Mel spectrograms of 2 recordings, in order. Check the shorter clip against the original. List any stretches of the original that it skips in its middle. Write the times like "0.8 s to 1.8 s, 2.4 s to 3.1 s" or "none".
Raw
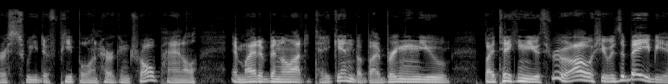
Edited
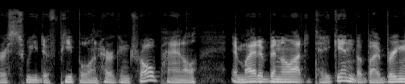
none

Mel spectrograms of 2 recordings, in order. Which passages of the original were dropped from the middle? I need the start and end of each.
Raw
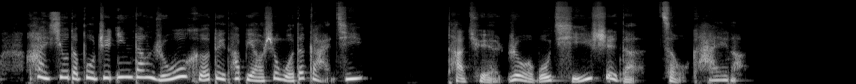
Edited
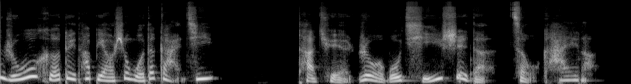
none

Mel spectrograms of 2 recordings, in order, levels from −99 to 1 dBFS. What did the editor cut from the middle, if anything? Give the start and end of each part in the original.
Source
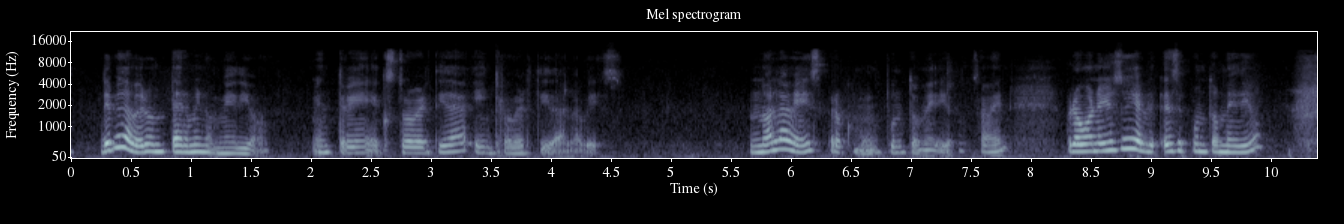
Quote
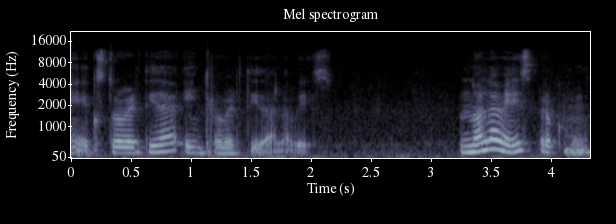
none

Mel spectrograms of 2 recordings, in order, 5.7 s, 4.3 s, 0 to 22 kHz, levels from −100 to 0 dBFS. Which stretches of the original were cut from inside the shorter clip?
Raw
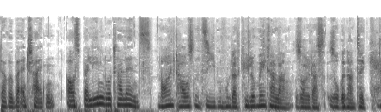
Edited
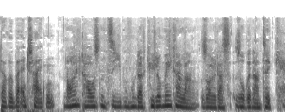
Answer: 0.9 s to 2.3 s

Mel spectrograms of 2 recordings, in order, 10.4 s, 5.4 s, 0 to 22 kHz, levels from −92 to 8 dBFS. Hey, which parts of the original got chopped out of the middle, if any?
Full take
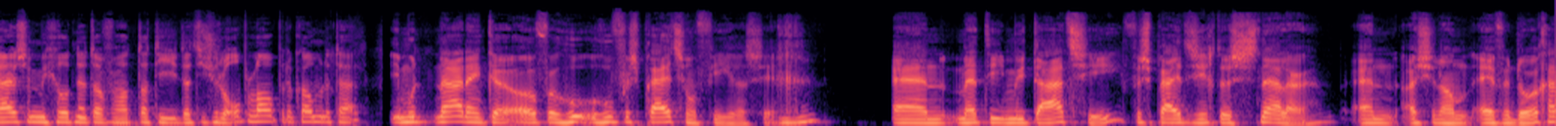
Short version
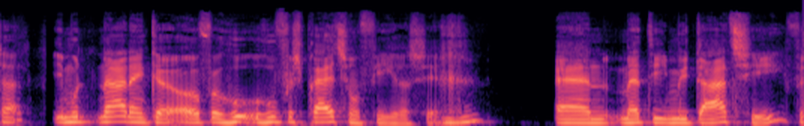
none

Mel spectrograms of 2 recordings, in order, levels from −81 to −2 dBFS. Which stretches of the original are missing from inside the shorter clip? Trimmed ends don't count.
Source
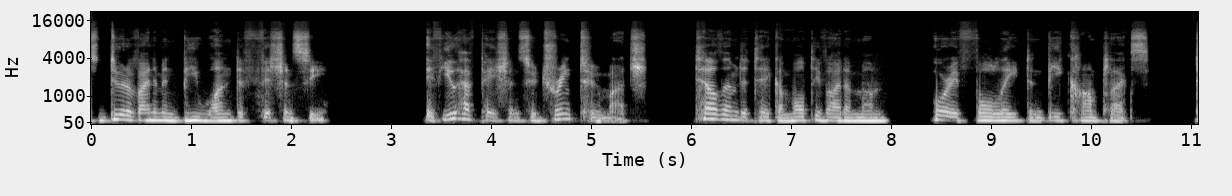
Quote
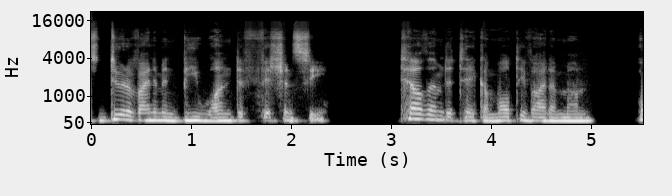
3.0 s to 5.9 s

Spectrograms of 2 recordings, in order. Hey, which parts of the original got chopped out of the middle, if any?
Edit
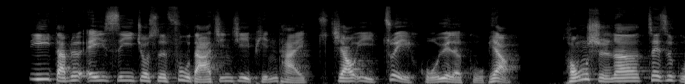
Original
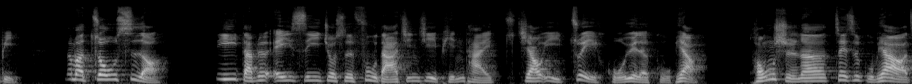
none

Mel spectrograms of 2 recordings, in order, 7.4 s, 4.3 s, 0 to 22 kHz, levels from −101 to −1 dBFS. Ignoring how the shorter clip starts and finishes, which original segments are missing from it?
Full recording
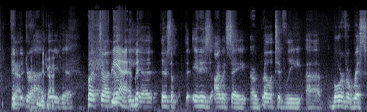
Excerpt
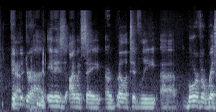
0.9 s to 3.8 s

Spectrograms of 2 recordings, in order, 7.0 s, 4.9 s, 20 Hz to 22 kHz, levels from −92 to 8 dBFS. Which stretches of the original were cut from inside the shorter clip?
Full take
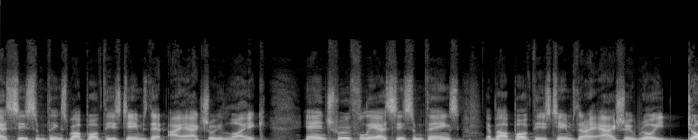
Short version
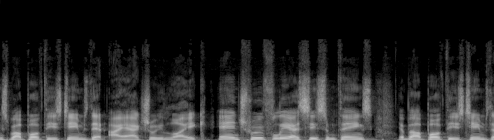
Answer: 2.7 s to 3.0 s

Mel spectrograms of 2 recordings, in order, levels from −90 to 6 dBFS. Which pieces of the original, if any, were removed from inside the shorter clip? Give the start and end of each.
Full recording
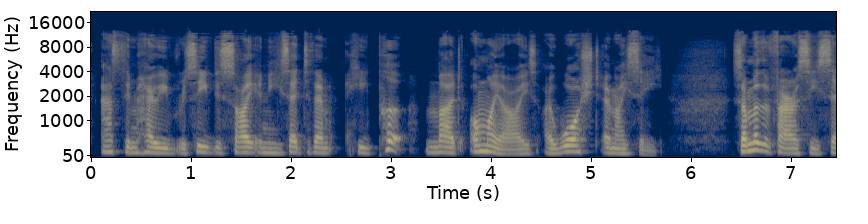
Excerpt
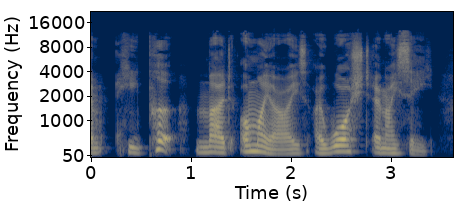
none

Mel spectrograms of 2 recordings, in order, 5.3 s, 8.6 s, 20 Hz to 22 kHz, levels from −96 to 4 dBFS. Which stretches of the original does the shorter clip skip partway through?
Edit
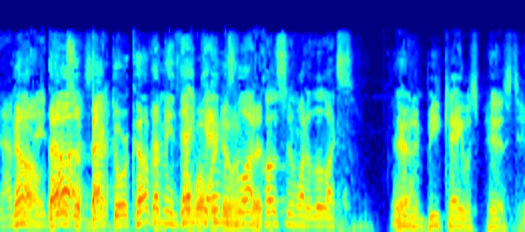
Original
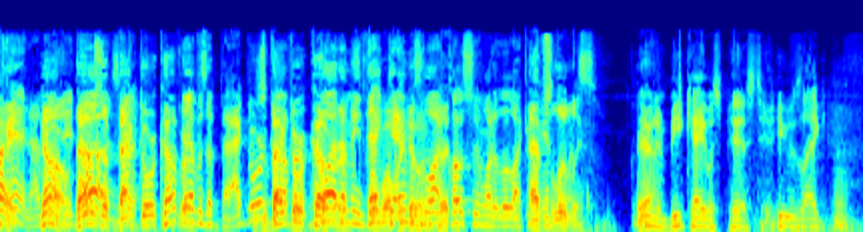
1.8 s to 3.4 s, 5.2 s to 5.8 s

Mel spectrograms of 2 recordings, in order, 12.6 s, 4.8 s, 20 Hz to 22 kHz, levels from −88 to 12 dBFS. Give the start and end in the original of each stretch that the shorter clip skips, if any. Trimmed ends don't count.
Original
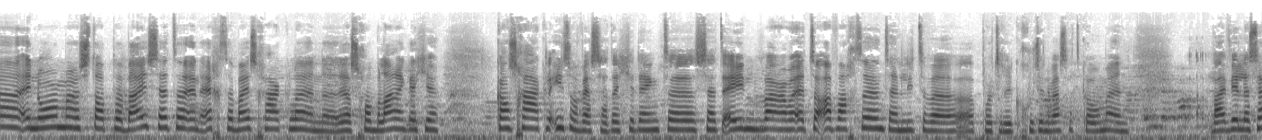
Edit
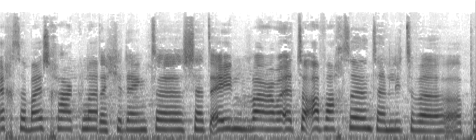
3.0 s to 6.1 s

